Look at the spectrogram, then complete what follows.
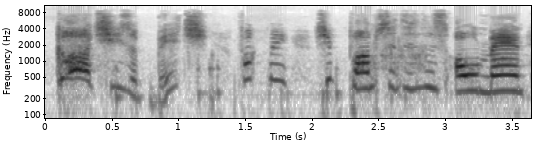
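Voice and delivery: high-pitched exasperation; scandalized. Real, not acted. Fan appalled at how Wonder Woman behaves, scandalized. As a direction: pitch soaring in appalled disbelief.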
